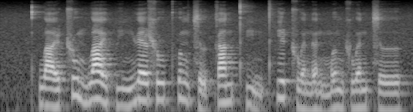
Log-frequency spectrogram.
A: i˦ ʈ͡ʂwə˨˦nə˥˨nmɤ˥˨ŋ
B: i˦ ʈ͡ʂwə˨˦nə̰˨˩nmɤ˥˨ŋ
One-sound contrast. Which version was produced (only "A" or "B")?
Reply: B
